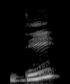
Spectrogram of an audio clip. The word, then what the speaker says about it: déguisé: Le rat vert est déguisé. Le S se prononce Z entre les deux voyelles I et E.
